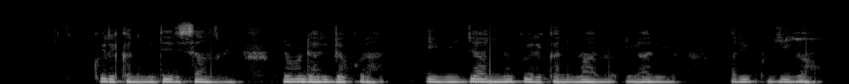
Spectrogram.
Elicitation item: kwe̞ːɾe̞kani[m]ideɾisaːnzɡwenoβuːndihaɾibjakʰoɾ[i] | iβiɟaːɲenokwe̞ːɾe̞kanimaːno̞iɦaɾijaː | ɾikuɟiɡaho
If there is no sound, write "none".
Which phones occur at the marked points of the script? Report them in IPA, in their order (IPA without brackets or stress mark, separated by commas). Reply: m, a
